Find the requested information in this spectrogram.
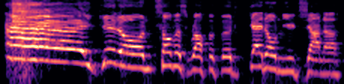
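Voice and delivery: loud high cheer; cheering shout. Real, not acted. Football fan shouting encouragement at a player. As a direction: yell him on.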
